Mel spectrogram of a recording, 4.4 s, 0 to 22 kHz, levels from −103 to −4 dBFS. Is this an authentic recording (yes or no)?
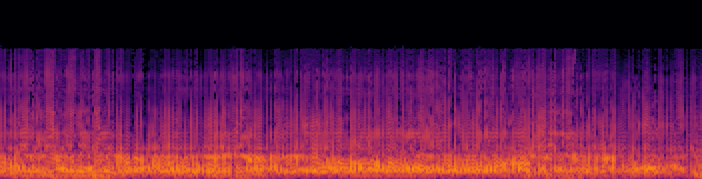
no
